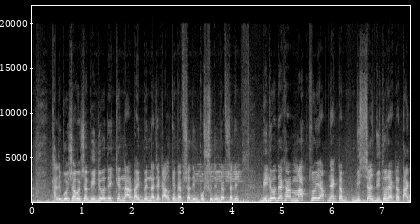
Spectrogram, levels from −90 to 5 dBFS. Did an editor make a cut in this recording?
no; 0 cuts

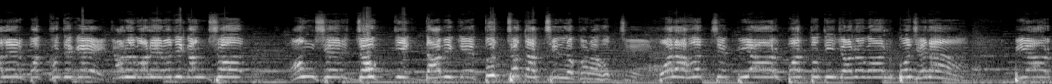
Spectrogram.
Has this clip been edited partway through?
yes; 2 cuts; at 1.2 s, 6.4 s

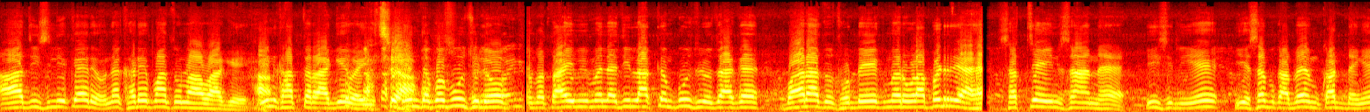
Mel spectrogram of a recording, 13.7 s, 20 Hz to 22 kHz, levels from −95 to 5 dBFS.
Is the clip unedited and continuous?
no; 2 cuts; at 5.2 s, 9.9 s

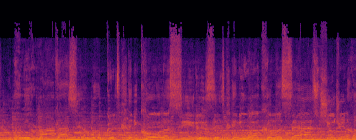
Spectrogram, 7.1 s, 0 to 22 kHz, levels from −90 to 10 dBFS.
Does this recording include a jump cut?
no; 0 cuts

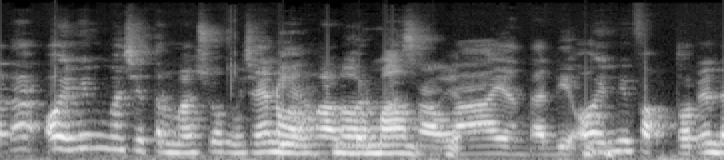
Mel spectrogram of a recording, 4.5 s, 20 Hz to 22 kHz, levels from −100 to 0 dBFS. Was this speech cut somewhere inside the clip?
no; 0 cuts

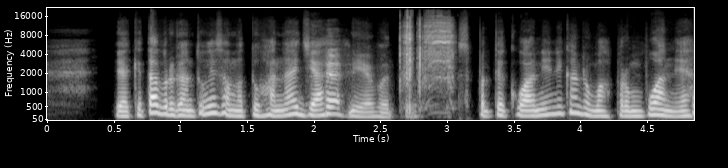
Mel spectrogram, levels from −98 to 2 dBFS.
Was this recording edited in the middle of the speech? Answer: yes; 1 cut; at 2.9 s

